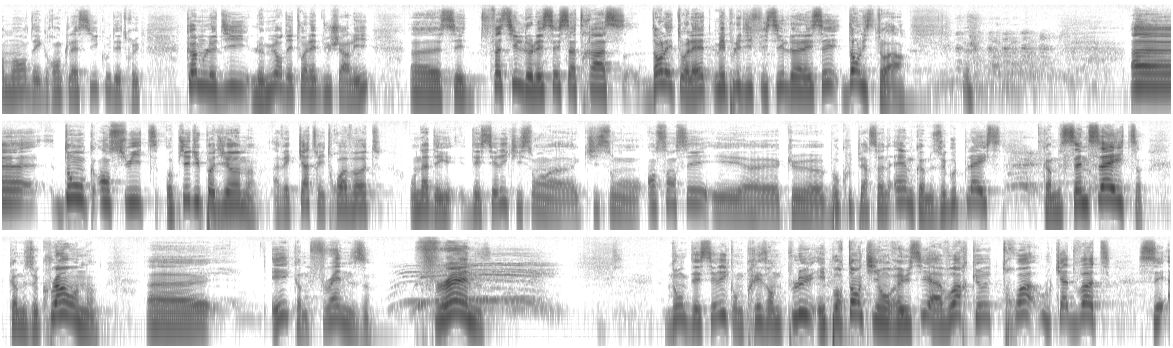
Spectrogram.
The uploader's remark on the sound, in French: Live au Charlie sur les recommandations du public.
